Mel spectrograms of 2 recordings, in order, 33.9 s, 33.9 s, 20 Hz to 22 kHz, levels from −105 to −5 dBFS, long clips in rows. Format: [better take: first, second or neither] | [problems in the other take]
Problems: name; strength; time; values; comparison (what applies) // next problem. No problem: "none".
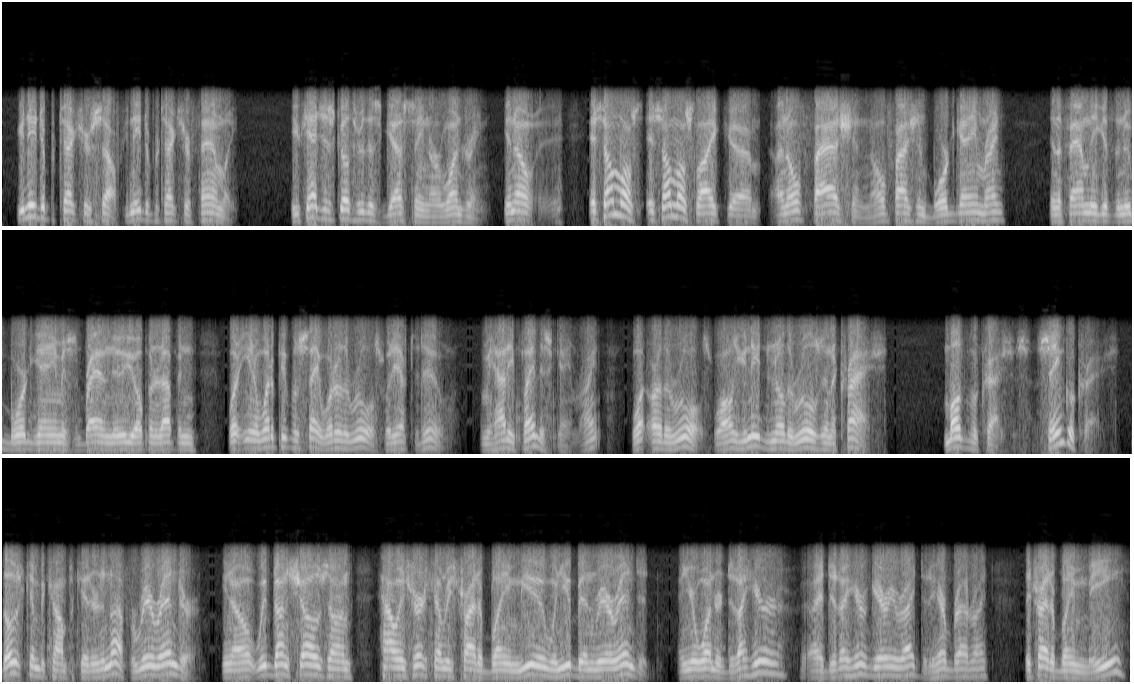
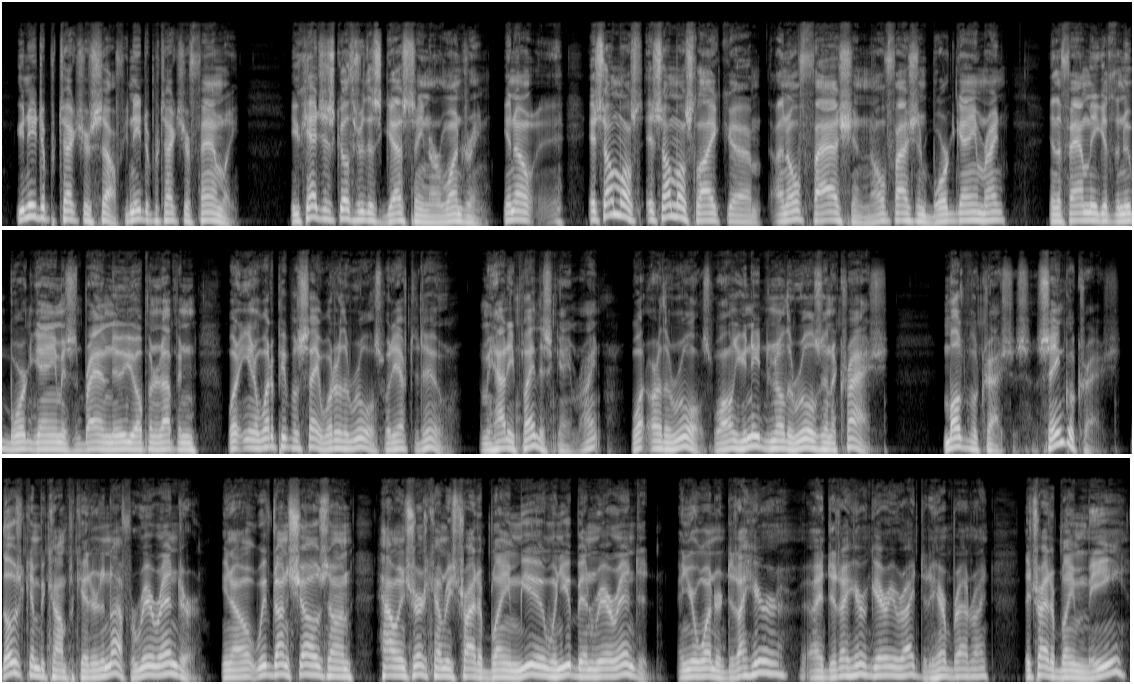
second | phone-call audio; poor line; nothing above 4 kHz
